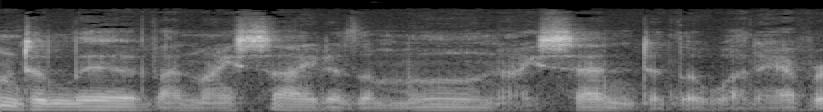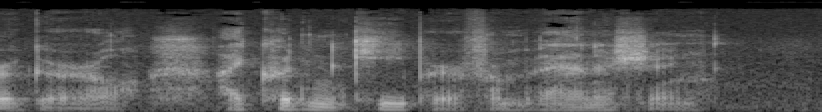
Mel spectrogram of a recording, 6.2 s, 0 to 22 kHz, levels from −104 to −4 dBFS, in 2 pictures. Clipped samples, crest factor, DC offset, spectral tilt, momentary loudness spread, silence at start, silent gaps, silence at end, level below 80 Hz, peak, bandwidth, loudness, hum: under 0.1%; 26 dB; under 0.1%; -1 dB/octave; 16 LU; 0 s; none; 0.35 s; -74 dBFS; -6 dBFS; 16.5 kHz; -30 LUFS; none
